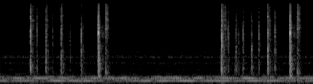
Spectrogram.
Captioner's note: typing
